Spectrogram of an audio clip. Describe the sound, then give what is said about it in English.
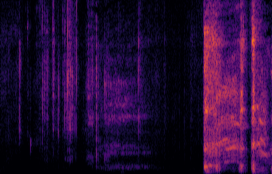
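Soft crackling rustles give way to two harsh, loud coughs from a person with a cold, the second following quickly after the first, with no talking. “Got a little bit of a cough today.”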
